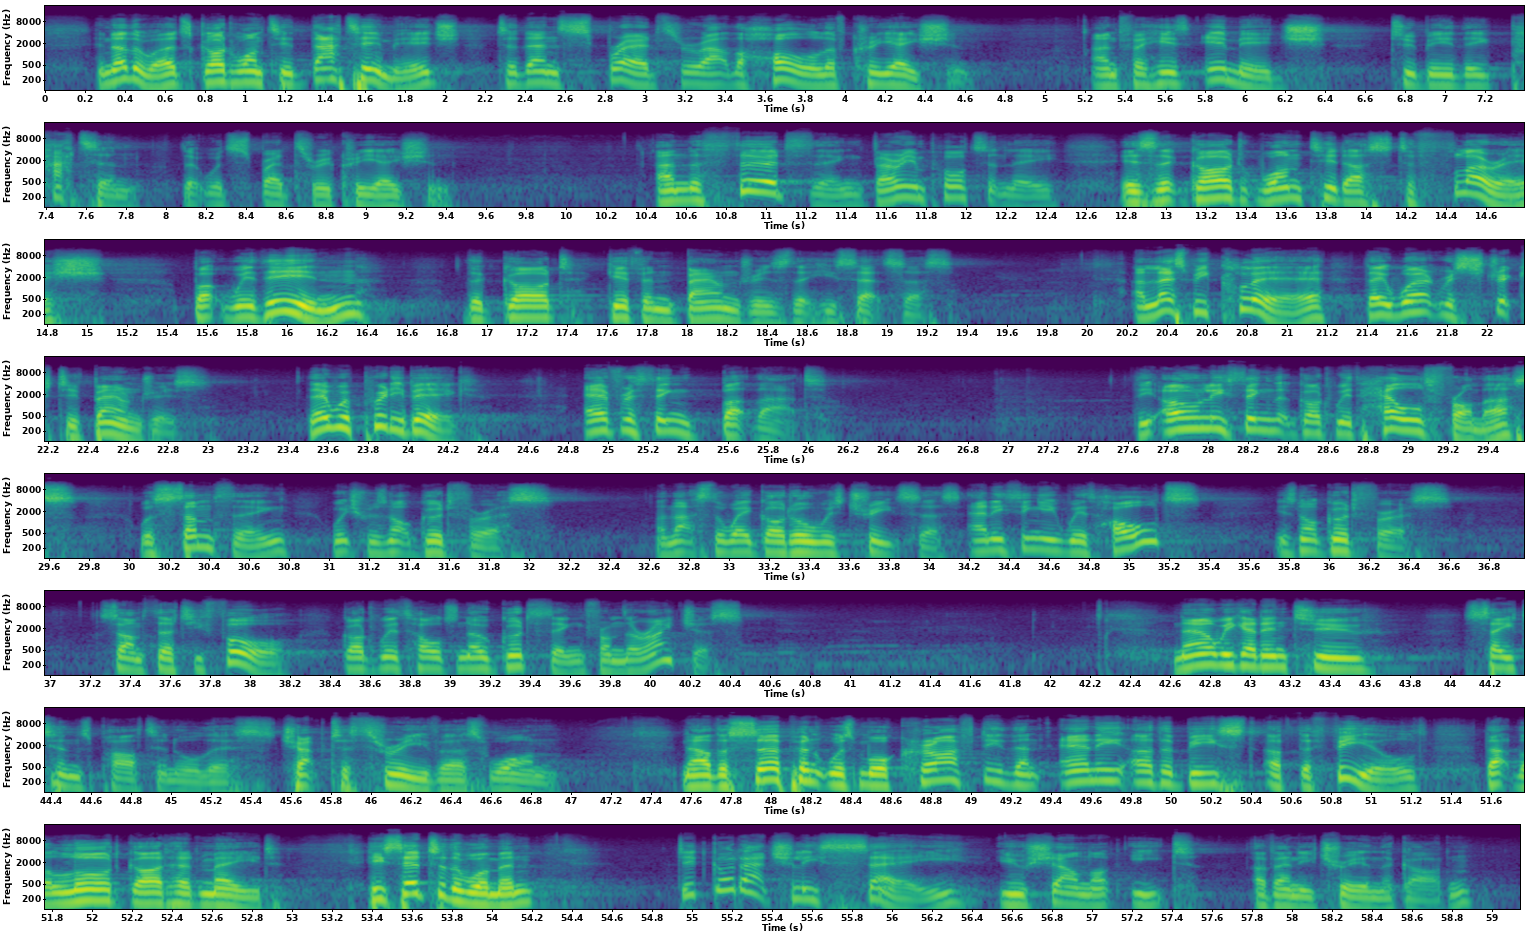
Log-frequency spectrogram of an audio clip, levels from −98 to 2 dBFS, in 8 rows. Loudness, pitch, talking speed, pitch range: -19 LUFS, 160 Hz, 160 wpm, 140-185 Hz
